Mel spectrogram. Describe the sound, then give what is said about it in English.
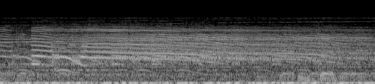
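A man's strained, drawn-out yell from a movie scene, supposedly actor Robert Forrester yelling as the characters go through a black hole. It holds for several seconds at a high pitch, loud and continuous, wavering slightly as it goes, over a steady low rumble. “Here's a really bad yell. I think this was Robert Forrester, supposed to be him yelling while they were going through the black hole and everything's getting all twisty.”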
